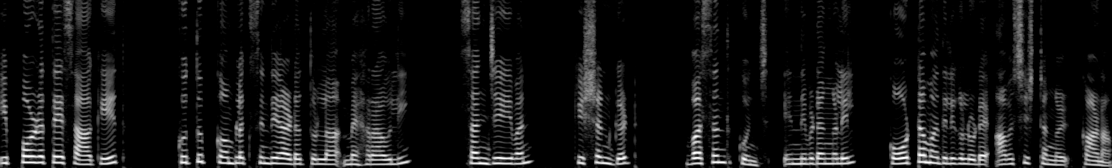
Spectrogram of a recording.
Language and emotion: Malayalam, neutral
